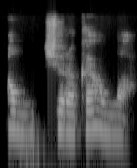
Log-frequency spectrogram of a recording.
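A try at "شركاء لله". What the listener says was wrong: Nah, itu nggak ada alifnya tuh. Jadi lillah bacanya.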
